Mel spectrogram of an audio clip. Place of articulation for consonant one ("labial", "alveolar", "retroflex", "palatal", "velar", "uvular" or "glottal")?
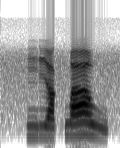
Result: velar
